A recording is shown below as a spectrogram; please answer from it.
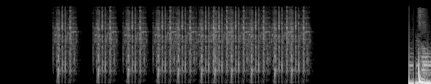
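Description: Camera shutter clicks: three single clicks, then a quick run of rapid-fire clicks for about a second and a half that stops abruptly.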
